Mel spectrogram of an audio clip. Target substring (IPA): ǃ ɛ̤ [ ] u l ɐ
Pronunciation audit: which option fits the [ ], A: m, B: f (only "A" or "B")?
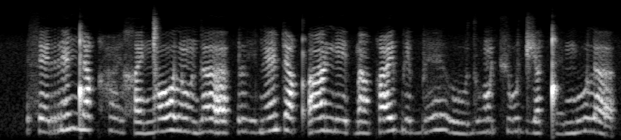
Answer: A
